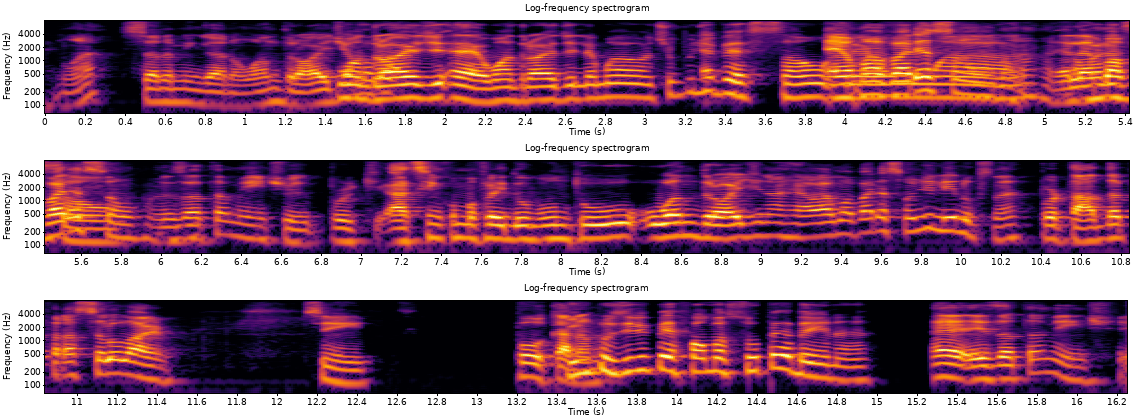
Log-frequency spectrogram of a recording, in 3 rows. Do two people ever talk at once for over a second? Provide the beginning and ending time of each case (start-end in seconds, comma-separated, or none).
3.9-6.2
